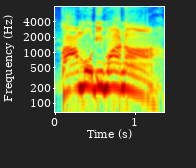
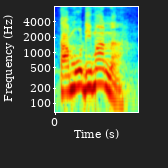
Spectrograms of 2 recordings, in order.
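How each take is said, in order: First: Drawn-out, booming monster-like roll call; menacing dinosaur-like God. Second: God's mild searching question; searching, not angry. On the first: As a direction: stretch every vowel like a dinosaur stalking in. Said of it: "itu sama persis kayak dinosaurus masuk di Jurassic Park". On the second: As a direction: ask without anger, looking for someone lost. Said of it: "Dia mencari". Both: Retold or imitated.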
